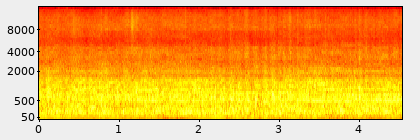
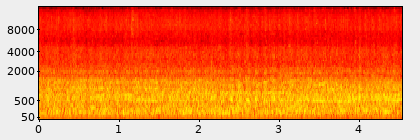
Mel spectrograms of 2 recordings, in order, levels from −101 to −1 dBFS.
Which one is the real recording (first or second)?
second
